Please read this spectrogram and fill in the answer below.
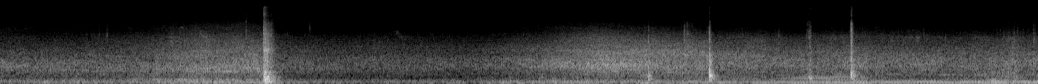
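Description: A car trunk lid is pulled down and shuts with one loud slam about three seconds in. Later come a few light clicks as the rear door handle is tried while the doors are still locked.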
